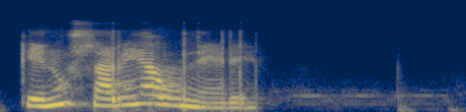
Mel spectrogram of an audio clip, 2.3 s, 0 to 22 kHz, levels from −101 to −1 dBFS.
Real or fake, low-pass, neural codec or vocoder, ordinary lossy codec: fake; 7.2 kHz; codec, 16 kHz, 4 kbps, X-Codec, HuBERT features, trained on general audio; Opus, 32 kbps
